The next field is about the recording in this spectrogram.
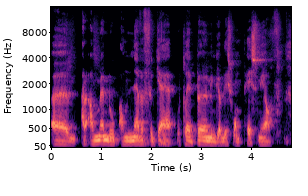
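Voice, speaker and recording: Noticeable background noise surrounds a man speaking with a northern English accent. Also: moderate pace. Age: 50s. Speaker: football manager. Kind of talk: casual chat.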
